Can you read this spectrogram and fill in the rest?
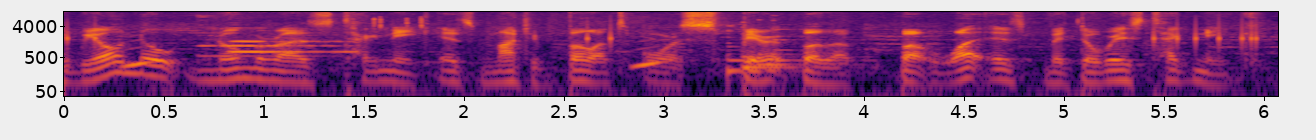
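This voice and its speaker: Casting: lower-voiced man, casual reader of a fan chat story, switching between character lines and quick asides, loud music underneath. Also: low-quality recording. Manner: voices each character in turn, reacts with running asides. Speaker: reader of a texting story video. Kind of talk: reading a chat story aloud with commentary. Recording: loud music bed behind the voice.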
